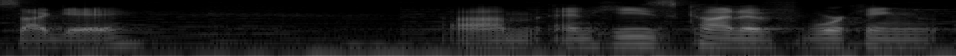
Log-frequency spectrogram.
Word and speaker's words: Sage: It's spelt Sage, but apparently it's pronounced Sage.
